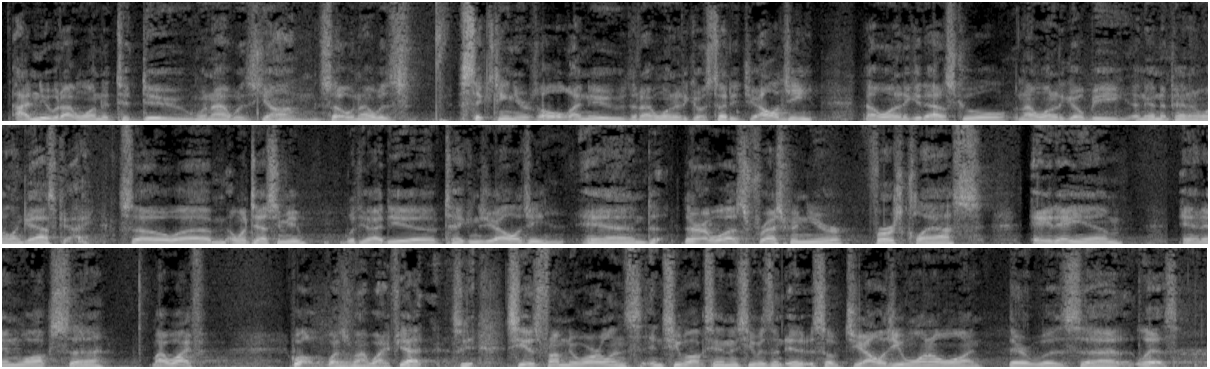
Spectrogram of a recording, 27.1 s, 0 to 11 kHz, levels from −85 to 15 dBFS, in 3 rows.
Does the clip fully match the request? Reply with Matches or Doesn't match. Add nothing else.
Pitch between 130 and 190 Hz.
Doesn't match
